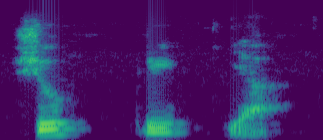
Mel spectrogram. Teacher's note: So we have a K sound with no air, followed by a Spanish R, followed by a I. So if we were to write this in a Roman alphabet, this would be spelled Kri.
